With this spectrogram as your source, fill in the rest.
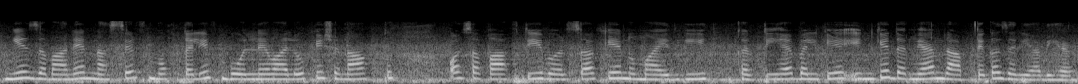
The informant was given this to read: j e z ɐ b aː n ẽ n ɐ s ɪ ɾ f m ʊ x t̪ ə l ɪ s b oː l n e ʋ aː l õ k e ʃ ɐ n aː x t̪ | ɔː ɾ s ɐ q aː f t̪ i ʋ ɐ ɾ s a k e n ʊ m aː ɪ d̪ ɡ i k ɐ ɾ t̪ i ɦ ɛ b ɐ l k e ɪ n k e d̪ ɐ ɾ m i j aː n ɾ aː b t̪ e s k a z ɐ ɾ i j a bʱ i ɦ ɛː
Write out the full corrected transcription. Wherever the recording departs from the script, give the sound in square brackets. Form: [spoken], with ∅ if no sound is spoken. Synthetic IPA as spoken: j e z ɐ b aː n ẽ n ɐ s ɪ ɾ f m ʊ x t̪ ə l ɪ [f] b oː l n e ʋ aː l õ k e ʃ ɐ n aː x t̪ | ɔː ɾ s ɐ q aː f t̪ i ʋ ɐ ɾ s a k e n ʊ m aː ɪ d̪ ɡ i k ɐ ɾ t̪ i ɦ ɛ b ɐ l k e ɪ n k e d̪ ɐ ɾ m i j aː n ɾ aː b t̪ e [∅] k a z ɐ ɾ i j a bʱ i ɦ ɛː

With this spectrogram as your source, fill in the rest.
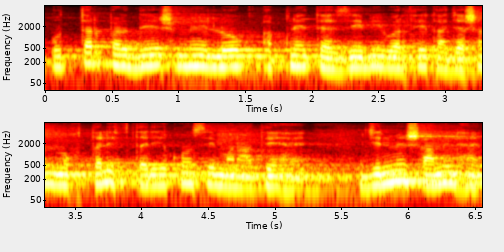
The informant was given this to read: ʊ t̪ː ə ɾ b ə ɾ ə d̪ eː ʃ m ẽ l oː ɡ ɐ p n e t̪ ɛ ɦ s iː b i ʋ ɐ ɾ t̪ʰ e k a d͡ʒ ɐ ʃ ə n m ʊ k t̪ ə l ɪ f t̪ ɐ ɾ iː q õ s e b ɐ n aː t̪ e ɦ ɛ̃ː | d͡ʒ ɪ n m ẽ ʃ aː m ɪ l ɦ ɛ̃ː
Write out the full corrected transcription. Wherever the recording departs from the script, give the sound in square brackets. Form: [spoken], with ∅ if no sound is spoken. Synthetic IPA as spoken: ʊ t̪ː ə ɾ [p] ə ɾ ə d̪ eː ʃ m ẽ l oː ɡ ɐ p n e t̪ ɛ ɦ [z] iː b i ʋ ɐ ɾ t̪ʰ e k a d͡ʒ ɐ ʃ ə n m ʊ [x] t̪ ə l ɪ f t̪ ɐ ɾ iː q õ s e [m] ɐ n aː t̪ e ɦ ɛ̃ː | d͡ʒ ɪ n m ẽ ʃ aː m ɪ l ɦ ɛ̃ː

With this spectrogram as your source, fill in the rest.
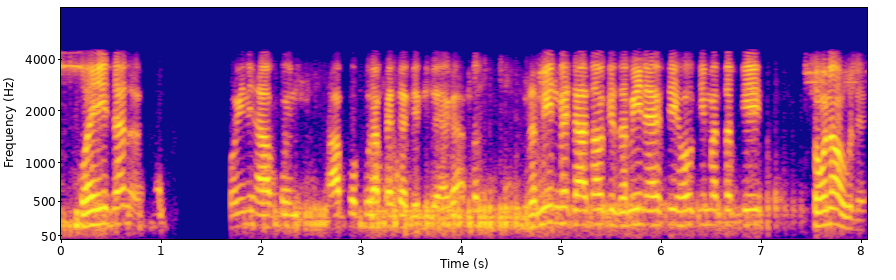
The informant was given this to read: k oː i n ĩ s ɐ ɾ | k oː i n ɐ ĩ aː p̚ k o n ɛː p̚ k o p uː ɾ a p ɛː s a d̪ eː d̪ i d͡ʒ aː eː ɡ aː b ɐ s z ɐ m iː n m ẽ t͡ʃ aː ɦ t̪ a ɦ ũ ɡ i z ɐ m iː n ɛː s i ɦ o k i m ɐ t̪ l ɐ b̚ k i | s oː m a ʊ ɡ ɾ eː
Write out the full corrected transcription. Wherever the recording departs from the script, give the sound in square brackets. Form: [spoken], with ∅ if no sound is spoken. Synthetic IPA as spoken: k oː i n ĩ s ɐ ɾ | k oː i n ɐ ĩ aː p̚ k o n [aː] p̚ k o p uː ɾ a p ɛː s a d̪ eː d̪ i d͡ʒ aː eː ɡ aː b ɐ s z ɐ m iː n m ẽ t͡ʃ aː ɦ t̪ a ɦ ũ [k] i z ɐ m iː n ɛː s i ɦ o k i m ɐ t̪ l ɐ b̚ k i | s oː [n] a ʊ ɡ [l] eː

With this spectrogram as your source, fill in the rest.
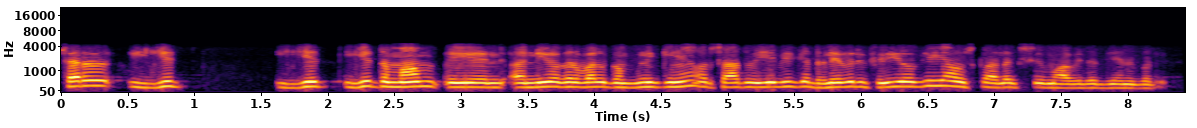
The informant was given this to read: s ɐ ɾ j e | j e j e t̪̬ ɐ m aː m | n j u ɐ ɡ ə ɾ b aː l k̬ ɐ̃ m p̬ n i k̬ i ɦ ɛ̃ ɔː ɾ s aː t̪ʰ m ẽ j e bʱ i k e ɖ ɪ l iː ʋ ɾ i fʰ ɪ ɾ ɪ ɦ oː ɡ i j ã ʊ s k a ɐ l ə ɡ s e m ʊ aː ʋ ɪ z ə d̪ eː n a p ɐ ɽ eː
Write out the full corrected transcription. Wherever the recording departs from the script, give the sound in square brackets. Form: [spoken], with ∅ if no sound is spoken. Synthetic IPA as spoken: s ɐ ɾ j e | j e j e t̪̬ ɐ m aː m | n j u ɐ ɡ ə ɾ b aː l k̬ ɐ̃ m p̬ n i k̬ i ɦ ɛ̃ ɔː ɾ s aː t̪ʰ m ẽ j e bʱ i k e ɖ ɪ l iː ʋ ɾ i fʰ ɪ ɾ [i] ɦ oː ɡ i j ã ʊ s k a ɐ l ə ɡ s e m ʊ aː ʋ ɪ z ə d̪ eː n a p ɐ ɽ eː

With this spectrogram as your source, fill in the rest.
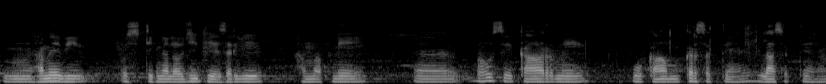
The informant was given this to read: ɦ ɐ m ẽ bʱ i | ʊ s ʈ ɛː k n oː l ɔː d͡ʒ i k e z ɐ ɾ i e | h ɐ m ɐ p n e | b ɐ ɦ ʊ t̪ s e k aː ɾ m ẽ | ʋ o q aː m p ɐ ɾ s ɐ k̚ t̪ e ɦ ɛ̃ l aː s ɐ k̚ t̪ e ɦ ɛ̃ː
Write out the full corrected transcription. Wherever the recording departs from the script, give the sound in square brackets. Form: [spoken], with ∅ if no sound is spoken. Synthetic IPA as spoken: ɦ ɐ m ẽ bʱ i | ʊ s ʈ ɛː k n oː l ɔː d͡ʒ i k e z ɐ ɾ i e | h ɐ m ɐ p n e | b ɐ ɦ ʊ t̪ s e k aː ɾ m ẽ | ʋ o [k] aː m [k] ɐ ɾ s ɐ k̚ t̪ e ɦ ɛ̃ l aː s ɐ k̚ t̪ e ɦ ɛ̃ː

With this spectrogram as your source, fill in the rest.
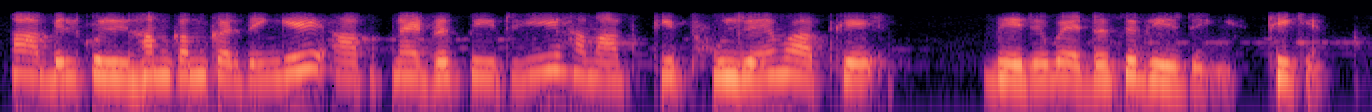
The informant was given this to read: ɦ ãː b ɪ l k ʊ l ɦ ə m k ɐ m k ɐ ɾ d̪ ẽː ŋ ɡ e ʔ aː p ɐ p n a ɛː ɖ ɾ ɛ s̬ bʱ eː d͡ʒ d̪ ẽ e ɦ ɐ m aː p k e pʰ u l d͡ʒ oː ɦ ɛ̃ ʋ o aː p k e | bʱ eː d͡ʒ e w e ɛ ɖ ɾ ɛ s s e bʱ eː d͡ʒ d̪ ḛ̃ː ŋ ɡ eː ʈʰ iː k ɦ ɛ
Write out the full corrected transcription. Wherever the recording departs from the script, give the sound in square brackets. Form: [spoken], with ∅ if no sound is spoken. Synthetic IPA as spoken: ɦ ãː b ɪ l k ʊ l ɦ [ɐ] m k ɐ m k ɐ ɾ d̪ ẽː ŋ ɡ e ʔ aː p ɐ p n a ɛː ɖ ɾ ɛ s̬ bʱ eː d͡ʒ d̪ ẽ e ɦ ɐ m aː p k e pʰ [uː] l d͡ʒ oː ɦ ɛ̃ ʋ o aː p k e | bʱ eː d͡ʒ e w e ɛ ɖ ɾ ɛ s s e bʱ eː d͡ʒ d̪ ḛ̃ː ŋ ɡ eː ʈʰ iː k ɦ ɛ

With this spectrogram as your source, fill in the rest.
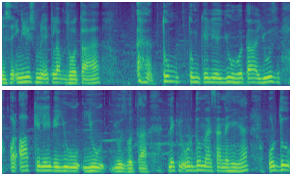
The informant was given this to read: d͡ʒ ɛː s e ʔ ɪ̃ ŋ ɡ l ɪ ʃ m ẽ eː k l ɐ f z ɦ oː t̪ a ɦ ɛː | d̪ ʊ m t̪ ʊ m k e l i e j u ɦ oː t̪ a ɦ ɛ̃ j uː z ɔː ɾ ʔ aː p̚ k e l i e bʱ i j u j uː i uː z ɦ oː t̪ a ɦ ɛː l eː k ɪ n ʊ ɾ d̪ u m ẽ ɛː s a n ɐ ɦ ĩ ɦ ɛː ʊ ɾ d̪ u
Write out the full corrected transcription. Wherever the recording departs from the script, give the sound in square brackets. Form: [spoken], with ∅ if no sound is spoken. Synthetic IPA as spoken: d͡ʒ ɛː s e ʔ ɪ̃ ŋ ɡ l ɪ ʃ m ẽ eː k l ɐ f z ɦ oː t̪ a ɦ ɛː | [t̪] ʊ m t̪ ʊ m k e l i e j u ɦ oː t̪ a ɦ [ɛ] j uː z ɔː ɾ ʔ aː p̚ k e l i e bʱ i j u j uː [j] uː z ɦ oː t̪ a ɦ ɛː l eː k ɪ n ʊ ɾ d̪ u m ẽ ɛː s a n ɐ ɦ ĩ ɦ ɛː ʊ ɾ d̪ u

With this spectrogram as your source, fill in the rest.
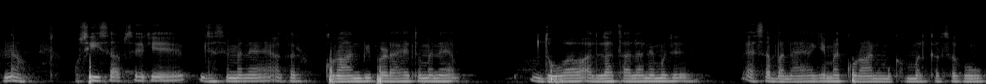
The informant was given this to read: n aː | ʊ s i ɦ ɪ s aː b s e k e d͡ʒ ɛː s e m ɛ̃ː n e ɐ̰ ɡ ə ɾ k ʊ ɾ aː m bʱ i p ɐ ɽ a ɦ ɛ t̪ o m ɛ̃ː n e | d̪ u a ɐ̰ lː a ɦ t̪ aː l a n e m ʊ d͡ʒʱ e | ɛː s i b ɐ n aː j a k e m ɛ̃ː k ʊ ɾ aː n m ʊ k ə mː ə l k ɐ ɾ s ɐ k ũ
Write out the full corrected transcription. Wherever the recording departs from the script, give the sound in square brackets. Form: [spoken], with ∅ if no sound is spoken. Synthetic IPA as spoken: n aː | ʊ s i ɦ ɪ s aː b s e k e d͡ʒ ɛː s e m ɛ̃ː n e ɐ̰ ɡ ə ɾ k ʊ ɾ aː [n] bʱ i p ɐ ɽ a ɦ ɛ t̪ o m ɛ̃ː n e | d̪ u a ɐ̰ lː a ɦ t̪ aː l a n e m ʊ d͡ʒʱ e | ɛː s [a] b ɐ n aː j a k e m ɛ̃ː k ʊ ɾ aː n m ʊ k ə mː ə l k ɐ ɾ s ɐ k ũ

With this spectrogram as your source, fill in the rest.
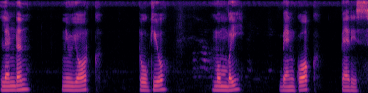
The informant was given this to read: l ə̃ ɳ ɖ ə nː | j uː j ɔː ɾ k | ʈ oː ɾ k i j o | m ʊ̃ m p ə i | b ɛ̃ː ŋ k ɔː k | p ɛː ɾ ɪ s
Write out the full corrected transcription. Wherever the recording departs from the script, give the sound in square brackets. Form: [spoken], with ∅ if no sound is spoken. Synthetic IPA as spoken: l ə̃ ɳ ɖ ə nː | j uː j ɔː ɾ k | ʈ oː [∅] k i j o | m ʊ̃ m [b] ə i | b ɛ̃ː ŋ k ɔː k | p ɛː ɾ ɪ s

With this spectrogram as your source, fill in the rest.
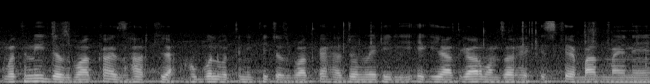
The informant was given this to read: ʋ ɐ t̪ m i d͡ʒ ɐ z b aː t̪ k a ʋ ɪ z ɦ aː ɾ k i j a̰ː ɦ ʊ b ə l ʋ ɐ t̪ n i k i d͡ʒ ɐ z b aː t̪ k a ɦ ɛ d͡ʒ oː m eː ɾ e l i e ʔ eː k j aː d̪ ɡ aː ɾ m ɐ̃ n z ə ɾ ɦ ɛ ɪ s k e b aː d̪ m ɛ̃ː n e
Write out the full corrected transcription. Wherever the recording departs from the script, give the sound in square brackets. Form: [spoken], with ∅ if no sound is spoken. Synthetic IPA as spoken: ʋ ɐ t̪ [n] i d͡ʒ ɐ z b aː t̪ k a [∅] ɪ z ɦ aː ɾ k i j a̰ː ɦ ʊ b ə l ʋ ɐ t̪ n i k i d͡ʒ ɐ z b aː t̪ k a ɦ ɛ d͡ʒ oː m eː ɾ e l i e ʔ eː k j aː d̪ ɡ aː ɾ m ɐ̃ n z ə ɾ ɦ ɛ ɪ s k e b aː d̪ m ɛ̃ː n e

